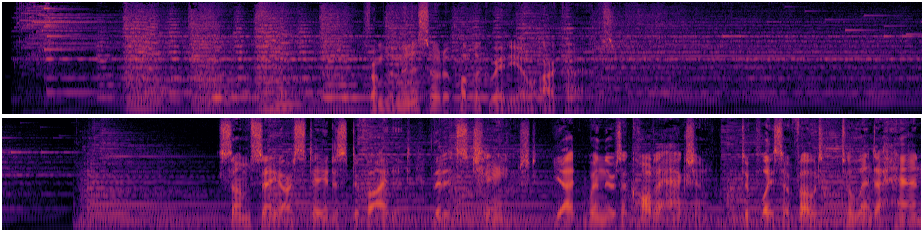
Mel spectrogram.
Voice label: Male Promo

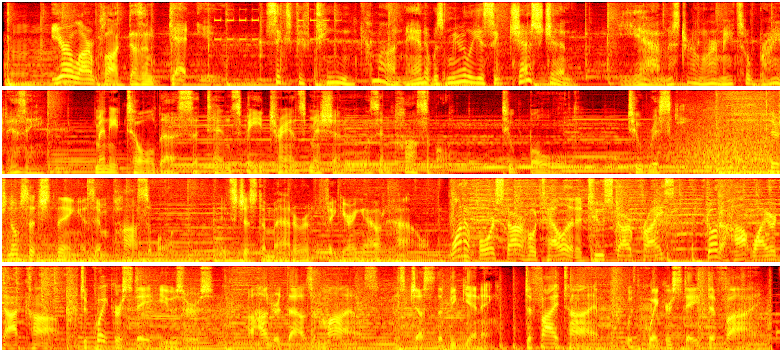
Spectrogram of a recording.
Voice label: Commercial

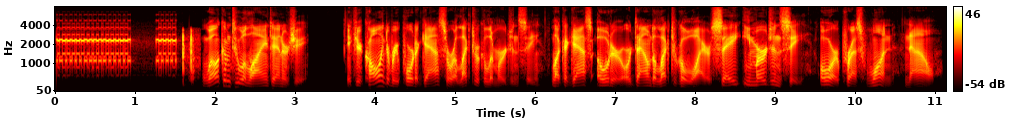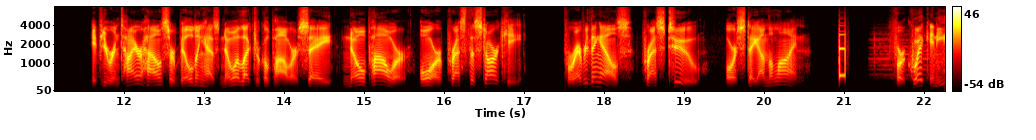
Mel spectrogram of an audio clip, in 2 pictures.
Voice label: audio ivr; voices

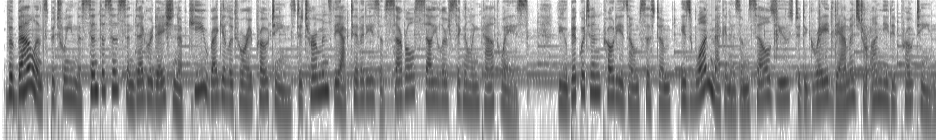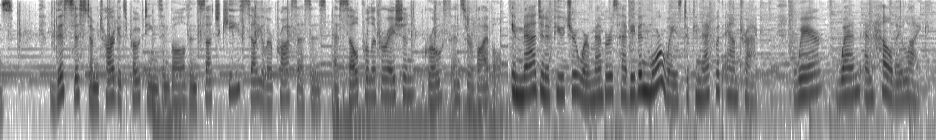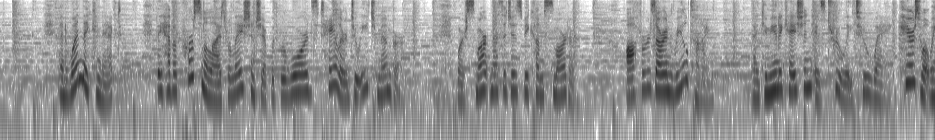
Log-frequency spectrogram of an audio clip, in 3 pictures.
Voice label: Narrative

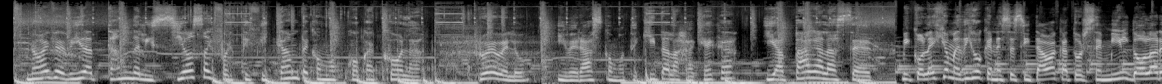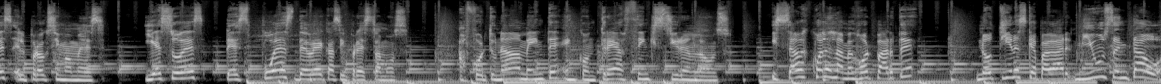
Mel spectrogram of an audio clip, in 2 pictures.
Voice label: Female Commercial Spanish

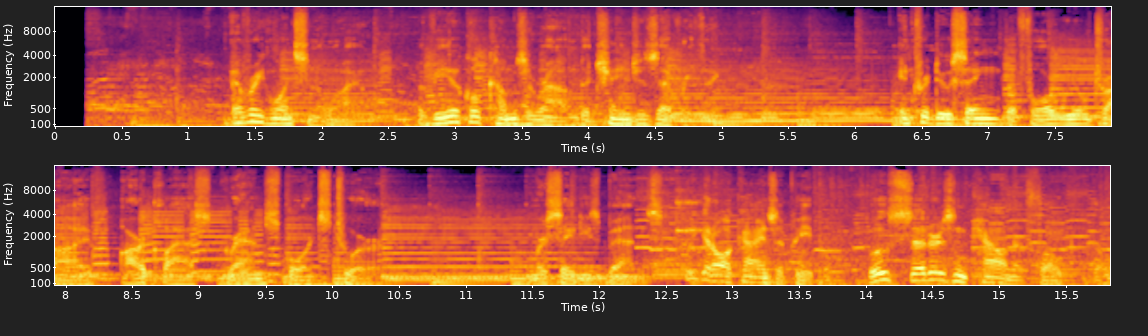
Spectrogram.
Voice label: commercial

